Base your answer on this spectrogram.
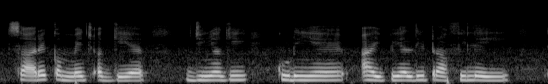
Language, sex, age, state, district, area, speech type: Dogri, female, 30-45, Jammu and Kashmir, Samba, urban, spontaneous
